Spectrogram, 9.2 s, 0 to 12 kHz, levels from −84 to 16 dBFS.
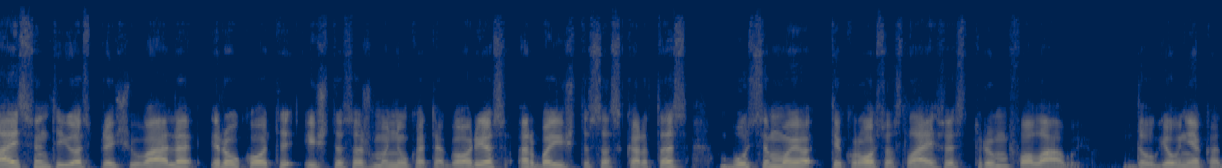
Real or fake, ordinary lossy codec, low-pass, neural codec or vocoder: real; Opus, 24 kbps; 10.8 kHz; none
